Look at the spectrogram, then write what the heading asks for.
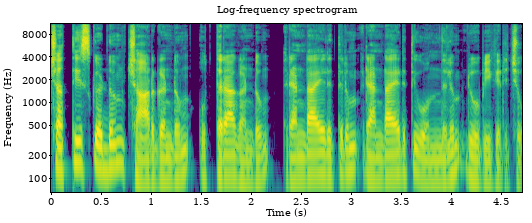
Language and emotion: Malayalam, neutral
